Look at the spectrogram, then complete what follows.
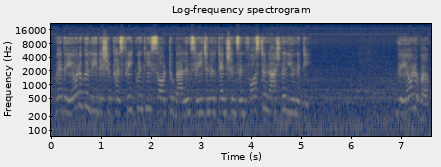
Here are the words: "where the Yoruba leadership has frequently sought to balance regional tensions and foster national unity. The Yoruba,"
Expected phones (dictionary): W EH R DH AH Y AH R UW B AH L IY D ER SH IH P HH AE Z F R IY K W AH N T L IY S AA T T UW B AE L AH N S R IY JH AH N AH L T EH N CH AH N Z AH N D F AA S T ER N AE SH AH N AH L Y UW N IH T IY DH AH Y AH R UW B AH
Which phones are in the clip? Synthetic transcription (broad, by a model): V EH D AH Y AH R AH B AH L IY D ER SH IH P HH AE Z F R IY K W AH N T L IY S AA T T UW B AE L AH N S R IY JH AH N AH L T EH N SH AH N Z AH N F AA S T ER N AE SH AH N AH L Y UW N IH T IY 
